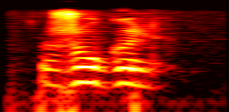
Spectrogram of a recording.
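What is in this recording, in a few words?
"жугыль", Komi-Zyrian, female; audio dict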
